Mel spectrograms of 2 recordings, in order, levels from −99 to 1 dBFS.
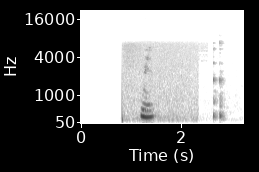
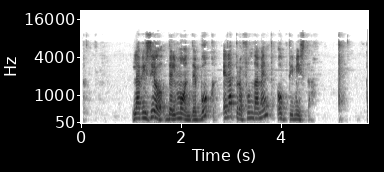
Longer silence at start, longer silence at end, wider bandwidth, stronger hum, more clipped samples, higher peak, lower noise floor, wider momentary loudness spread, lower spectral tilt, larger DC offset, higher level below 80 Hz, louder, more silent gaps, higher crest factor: first, 0.8 s vs 0.05 s; first, 0.4 s vs 0 s; second, 7.4 kHz vs 10.5 kHz; neither; neither; second, -22 dBFS vs -2 dBFS; about the same, -71 dBFS vs -72 dBFS; first, 22 LU vs 14 LU; first, -7 dB/octave vs -3 dB/octave; neither; second, -86 dBFS vs -66 dBFS; second, -36 LUFS vs -17 LUFS; neither; about the same, 20 dB vs 18 dB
